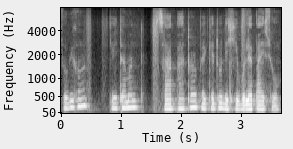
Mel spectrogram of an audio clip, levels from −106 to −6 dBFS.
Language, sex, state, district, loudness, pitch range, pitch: Assamese, male, Assam, Sonitpur, -17 LUFS, 130-170 Hz, 140 Hz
